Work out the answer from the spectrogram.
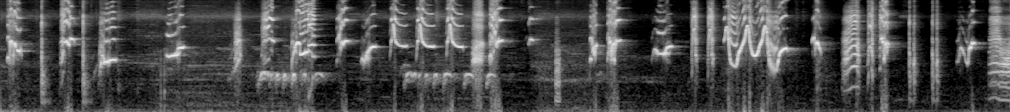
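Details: Javan myna in lively song, used to train cage birds: a long, busy medley of sharp whistled squeaks, flat nasal notes and harsh chatter, with fast wavering whistles near the end.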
